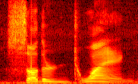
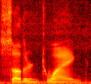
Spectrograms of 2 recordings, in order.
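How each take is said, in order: First: Slow, drawn-out mock Southern twang. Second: Said in the usual way. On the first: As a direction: drawl it out slowly in a put-on Southern twang.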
